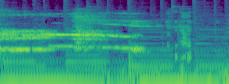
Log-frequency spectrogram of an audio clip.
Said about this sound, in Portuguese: três galos galos domésticos que estão no momento de cantoria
